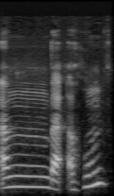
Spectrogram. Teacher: انبأہم، نون کے بعد میم کا سائن آپ کو نظر آ رہا ہے، یعنی کہ اقلاب ہے، نون کو نہیں پڑھیں گے بلکہ میم کو ادا کریں گے اور غنہ کریں گے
